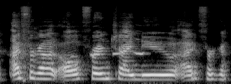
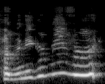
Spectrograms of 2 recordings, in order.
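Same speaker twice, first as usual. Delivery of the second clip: high-pitched mock eagerness; imitated eager blurt; 12 semitones higher, 3 dB louder than usual. Friend repeats the embarrassing line, high mock eagerness. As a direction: pipe it up in a raised voice.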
